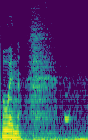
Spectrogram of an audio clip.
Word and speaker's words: Owen: c'est moi Owen, mais ça se prononce pas Egan, ça se prononce Owen.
